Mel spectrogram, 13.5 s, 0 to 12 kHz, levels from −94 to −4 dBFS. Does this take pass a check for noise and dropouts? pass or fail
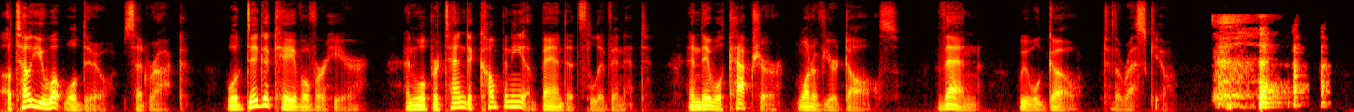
fail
